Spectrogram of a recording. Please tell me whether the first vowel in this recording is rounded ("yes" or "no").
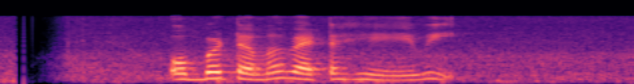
yes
